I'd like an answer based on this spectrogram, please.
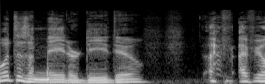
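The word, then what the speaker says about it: maître d': Well, you're like a maitre d'. Well, I mean, what- you sound like you're from Alabama. Jesus. I was going to cancel that word. Maitre d'. That's how you say it.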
